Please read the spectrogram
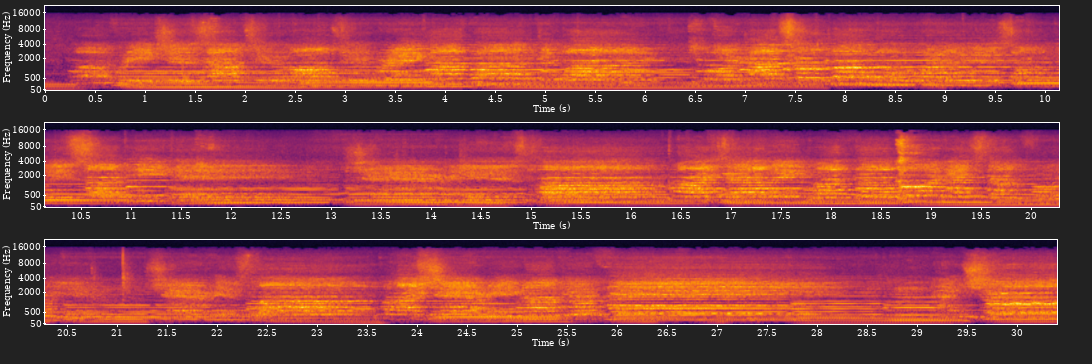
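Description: Church choir and congregation singing a hymn together in parts, with notes held and moving steadily from one to the next.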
